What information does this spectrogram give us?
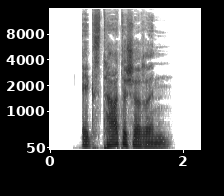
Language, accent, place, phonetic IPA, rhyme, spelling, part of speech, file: German, Germany, Berlin, [ɛksˈtaːtɪʃəʁən], -aːtɪʃəʁən, ekstatischeren, adjective, De-ekstatischeren.ogg
- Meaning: inflection of ekstatisch: 1. strong genitive masculine/neuter singular comparative degree 2. weak/mixed genitive/dative all-gender singular comparative degree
